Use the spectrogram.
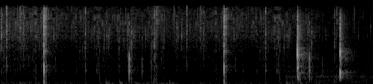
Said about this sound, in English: So this is a fun thing we can do because this is an audio program. Let's just play eggs frying right now just so we can have a conversation about it.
